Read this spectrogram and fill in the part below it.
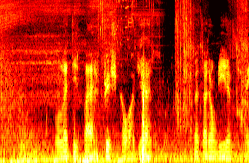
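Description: A middle-aged man talks into a microphone with animation.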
